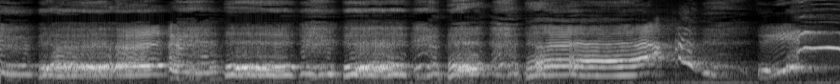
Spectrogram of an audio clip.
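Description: A toddler laughing hard in quick, breathy bursts, breaking into high-pitched squeals near the end.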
